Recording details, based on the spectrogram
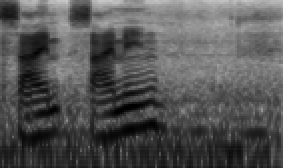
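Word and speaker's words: saimin: got this just this dish called simon it's spelled s-a-i-m-i-n and i'm not sure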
